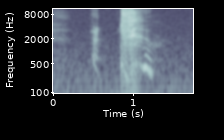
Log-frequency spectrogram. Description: I'm doing this video on a request. I sneezed thrity times in a row.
